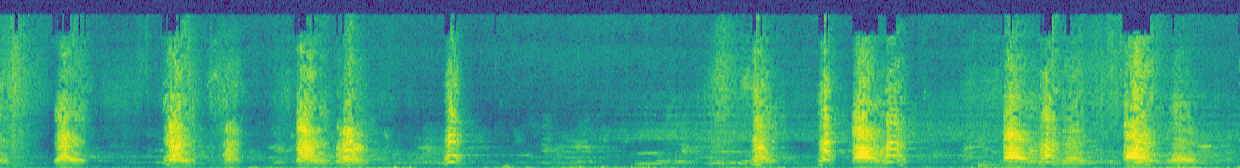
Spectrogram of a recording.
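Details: Domestic country goose calling: loud, nasal, harsh honks with rich harmonics, given singly or in quick pairs and bursts roughly every one to two seconds, some overlapping as from more than one bird, over a steady low rumbling background.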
